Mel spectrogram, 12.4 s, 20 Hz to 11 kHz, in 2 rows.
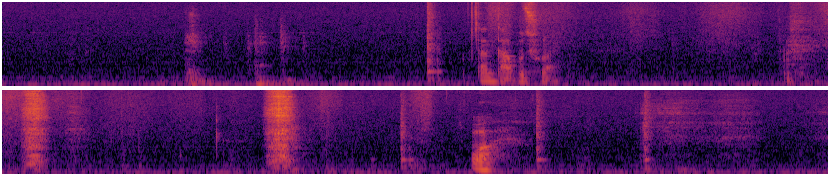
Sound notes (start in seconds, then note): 5.8 sniffle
